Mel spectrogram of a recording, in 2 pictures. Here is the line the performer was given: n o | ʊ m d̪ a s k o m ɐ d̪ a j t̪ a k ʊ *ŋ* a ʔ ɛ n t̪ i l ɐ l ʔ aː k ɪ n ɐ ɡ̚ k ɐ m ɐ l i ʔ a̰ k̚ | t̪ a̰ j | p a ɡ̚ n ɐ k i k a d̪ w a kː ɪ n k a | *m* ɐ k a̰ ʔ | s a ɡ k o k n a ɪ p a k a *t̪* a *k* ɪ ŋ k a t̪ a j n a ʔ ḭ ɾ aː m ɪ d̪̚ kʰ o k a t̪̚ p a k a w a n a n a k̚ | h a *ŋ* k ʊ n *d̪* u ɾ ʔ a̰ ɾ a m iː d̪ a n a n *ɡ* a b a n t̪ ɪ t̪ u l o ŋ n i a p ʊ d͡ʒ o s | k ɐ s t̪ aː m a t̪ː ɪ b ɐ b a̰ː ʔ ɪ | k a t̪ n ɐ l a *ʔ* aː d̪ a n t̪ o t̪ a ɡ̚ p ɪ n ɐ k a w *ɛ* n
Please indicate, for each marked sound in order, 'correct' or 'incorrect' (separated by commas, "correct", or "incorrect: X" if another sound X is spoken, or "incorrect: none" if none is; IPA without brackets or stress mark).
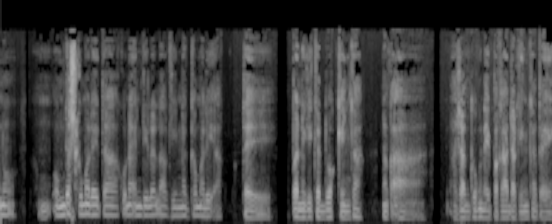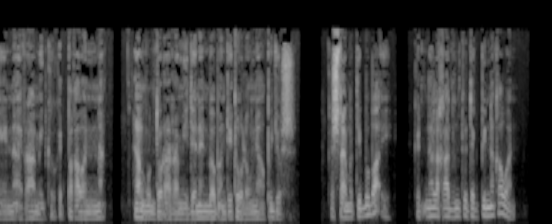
incorrect: n, incorrect: n, incorrect: d̪, correct, correct, incorrect: t̪, incorrect: b, incorrect: k, incorrect: a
